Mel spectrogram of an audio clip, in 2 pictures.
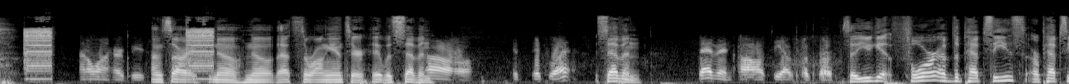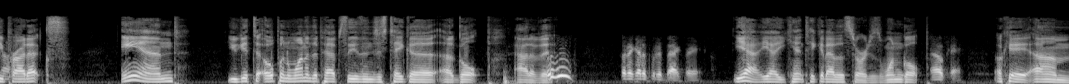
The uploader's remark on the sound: Personal Prank Phone Calls Collection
